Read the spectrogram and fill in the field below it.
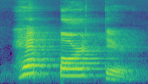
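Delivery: teacher's stress demo, Repórter with a long strong PÓR; stressed middle syllable. Shown as a demonstration. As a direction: stretch and punch PÓR in Repórter. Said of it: "ouvir qual é a sílaba forte".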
